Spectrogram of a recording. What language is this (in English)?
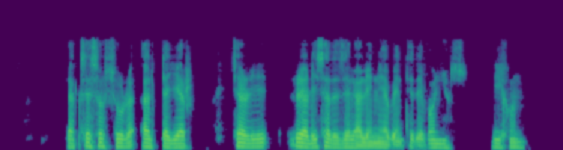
Spanish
